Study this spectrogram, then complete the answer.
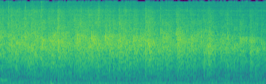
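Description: Church congregation applauding and cheering in praise of the Lord, steady dense clapping with a bright roar of crowd noise, sustained and fairly loud without pause.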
